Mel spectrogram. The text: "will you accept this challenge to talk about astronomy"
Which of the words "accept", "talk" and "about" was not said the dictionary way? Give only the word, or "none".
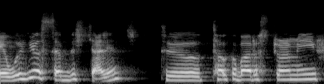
accept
